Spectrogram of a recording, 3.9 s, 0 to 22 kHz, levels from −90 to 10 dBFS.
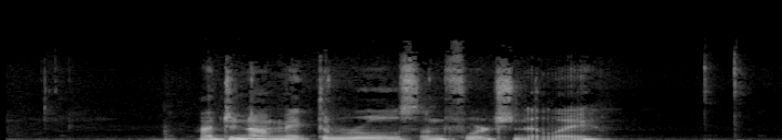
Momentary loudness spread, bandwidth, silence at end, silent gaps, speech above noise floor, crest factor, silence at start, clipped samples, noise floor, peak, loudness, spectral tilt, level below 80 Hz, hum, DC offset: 10 LU; 14 kHz; 0.9 s; none; 40 dB; 18 dB; 0.8 s; under 0.1%; -65 dBFS; -10 dBFS; -26 LUFS; -4.5 dB/octave; -66 dBFS; none; under 0.1%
